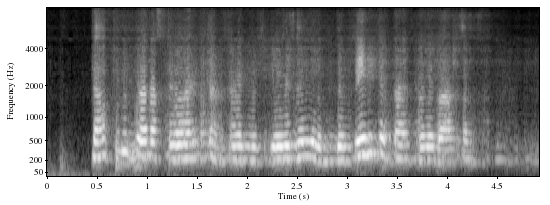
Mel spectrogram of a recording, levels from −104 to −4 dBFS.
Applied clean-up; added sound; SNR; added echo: neural mask model DeepFilterNet 3.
